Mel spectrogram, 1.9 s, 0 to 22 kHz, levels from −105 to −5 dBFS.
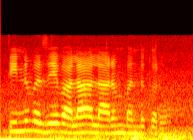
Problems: none marked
